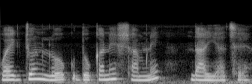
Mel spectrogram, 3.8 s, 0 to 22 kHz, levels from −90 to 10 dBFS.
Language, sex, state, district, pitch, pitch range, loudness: Bengali, female, West Bengal, Cooch Behar, 200 Hz, 185-220 Hz, -15 LUFS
